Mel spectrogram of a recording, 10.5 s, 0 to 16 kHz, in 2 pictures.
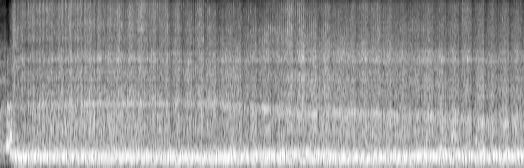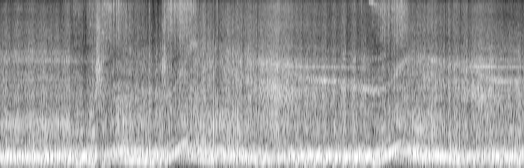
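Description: Twin-turbocharged Ferrari F12 V12 running at idle, with short blips of the throttle about six seconds in and again near nine seconds, each followed by a faint falling whistle.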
